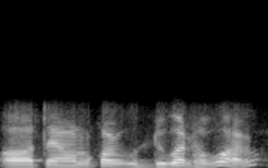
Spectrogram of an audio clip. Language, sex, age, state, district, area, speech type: Assamese, male, 60+, Assam, Darrang, rural, conversation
